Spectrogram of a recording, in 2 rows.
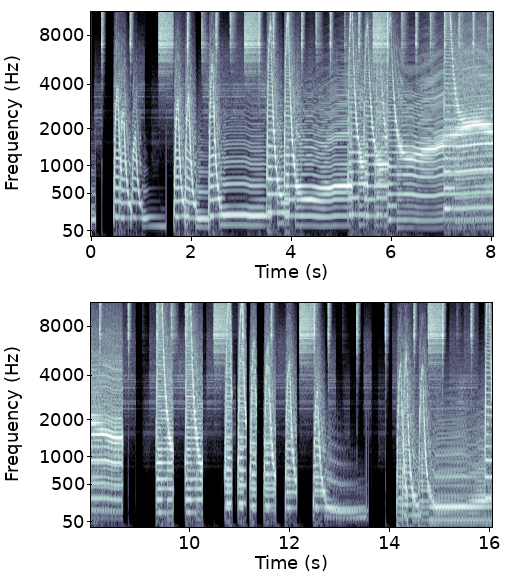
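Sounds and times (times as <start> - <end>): synthesizer chords and stabs: 1.7 - 8.7, 9.4 - 12.9, 14.2 - 16.0.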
